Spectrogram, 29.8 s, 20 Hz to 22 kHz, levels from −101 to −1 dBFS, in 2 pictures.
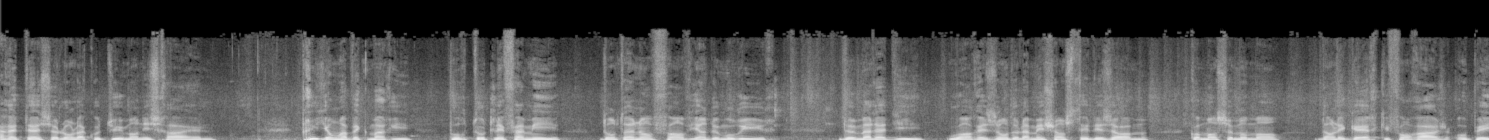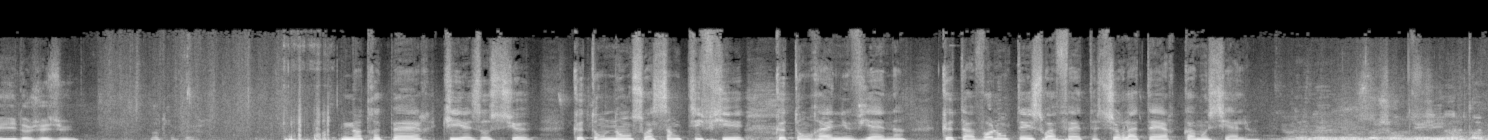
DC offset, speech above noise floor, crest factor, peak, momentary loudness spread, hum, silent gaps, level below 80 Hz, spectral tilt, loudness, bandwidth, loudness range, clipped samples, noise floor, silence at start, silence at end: under 0.1%; 24 dB; 14 dB; -2 dBFS; 14 LU; none; none; -42 dBFS; -4.5 dB/octave; -15 LUFS; 17.5 kHz; 4 LU; under 0.1%; -39 dBFS; 0 s; 0 s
